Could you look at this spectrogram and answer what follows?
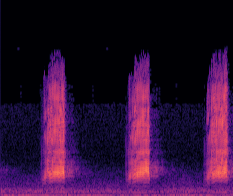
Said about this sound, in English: Oh, fuck you, duck.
